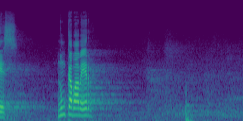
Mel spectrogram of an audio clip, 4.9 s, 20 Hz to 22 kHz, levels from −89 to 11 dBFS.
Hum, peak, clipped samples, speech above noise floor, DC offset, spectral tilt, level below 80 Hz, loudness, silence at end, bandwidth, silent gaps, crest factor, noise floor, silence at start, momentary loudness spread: none; -2 dBFS; under 0.1%; 32 dB; under 0.1%; -4 dB/octave; -50 dBFS; -20 LUFS; 1 s; 14 kHz; none; 24 dB; -52 dBFS; 0 s; 26 LU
